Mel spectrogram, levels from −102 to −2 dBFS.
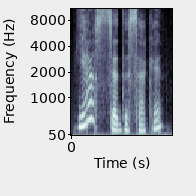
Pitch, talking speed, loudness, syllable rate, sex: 230 Hz, 180 wpm, -17 LUFS, 4.2 syllables/s, female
